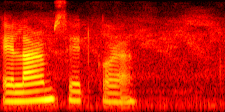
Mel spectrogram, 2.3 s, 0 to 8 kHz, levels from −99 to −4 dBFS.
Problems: none marked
